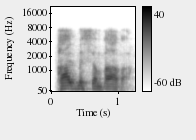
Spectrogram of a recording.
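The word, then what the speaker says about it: Padmasambhava: but I don't know and yes the correct pronunciation is Padma sambava thank you left many termas and of course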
